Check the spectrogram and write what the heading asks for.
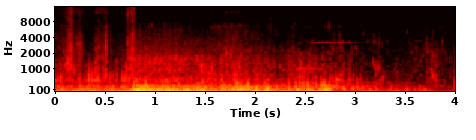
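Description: Low rumble of wind buffeting the microphone aboard a small open boat, dying away near the end.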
